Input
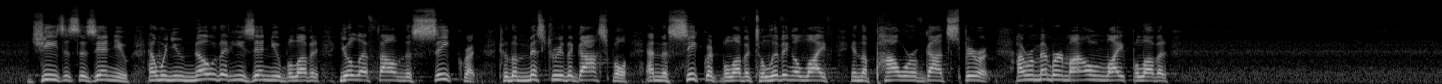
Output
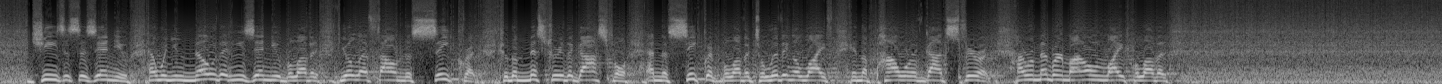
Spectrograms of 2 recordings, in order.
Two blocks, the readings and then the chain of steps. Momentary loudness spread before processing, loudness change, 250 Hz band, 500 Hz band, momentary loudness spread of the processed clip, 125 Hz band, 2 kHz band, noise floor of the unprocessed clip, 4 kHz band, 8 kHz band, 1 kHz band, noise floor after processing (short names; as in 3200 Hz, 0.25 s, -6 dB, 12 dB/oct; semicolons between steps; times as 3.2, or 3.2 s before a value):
5 LU, +7.5 dB, +10.5 dB, +6.5 dB, 7 LU, +14.0 dB, +8.5 dB, -54 dBFS, +8.5 dB, +8.5 dB, +6.0 dB, -26 dBFS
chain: zero-crossing step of -27.5 dBFS; bell 73 Hz +10.5 dB 2.4 oct; in parallel at -1.5 dB: limiter -20 dBFS, peak gain reduction 10 dB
